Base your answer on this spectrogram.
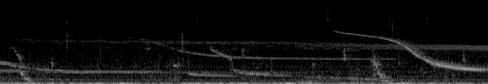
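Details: Weddell seals under sea ice in McMurdo Sound, Antarctica, recorded November 2017 by the McMurdo Oceanographic Observatory 21 m down: overlapping descending whistles, some gliding slowly, others swooping sharply, plus short chirps over a low steady hum.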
